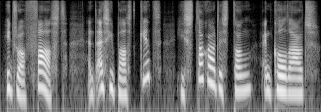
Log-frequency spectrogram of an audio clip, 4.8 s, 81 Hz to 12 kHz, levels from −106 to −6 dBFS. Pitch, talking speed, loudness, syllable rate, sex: 215 Hz, 200 wpm, -19 LUFS, 5.0 syllables/s, female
